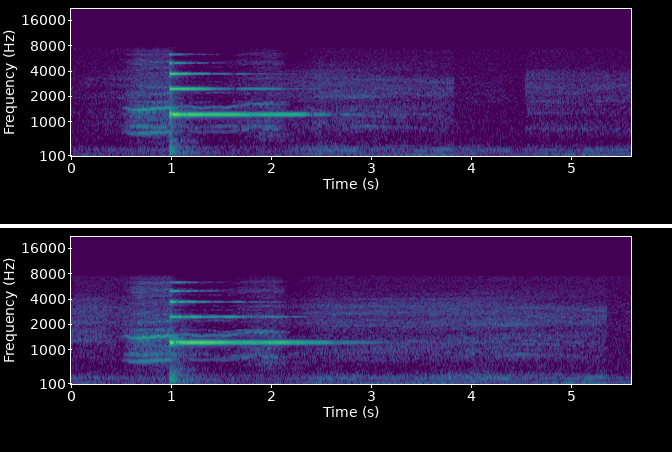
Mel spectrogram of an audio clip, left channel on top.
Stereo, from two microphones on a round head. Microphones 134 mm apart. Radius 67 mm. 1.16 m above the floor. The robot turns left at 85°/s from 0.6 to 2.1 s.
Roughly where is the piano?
Behind left.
